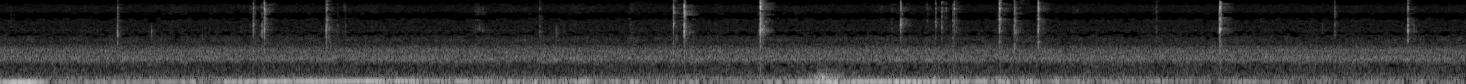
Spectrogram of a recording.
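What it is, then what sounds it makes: Orange bar soap being scored with a blade. A fine blade cuts cross-hatch lines into a solid orange bar of soap held in the hand. Short, sharp, bright scratching ticks come at an irregular pace over a steady low rumble.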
